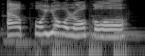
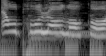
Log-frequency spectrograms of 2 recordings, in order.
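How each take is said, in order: First: Pollo is said with a Y-like sound. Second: Pollo is said with a plain L sound. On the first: The speaker calls it right. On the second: The speaker calls it wrong. "it's not"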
